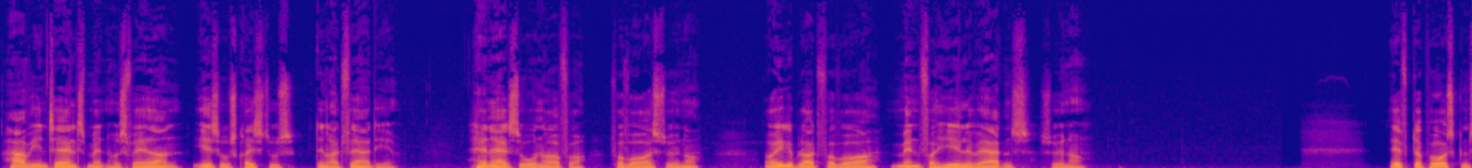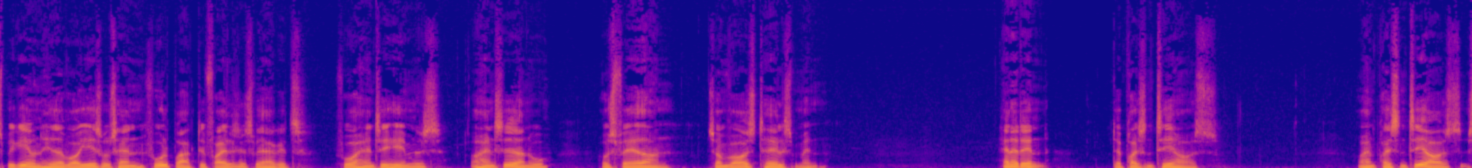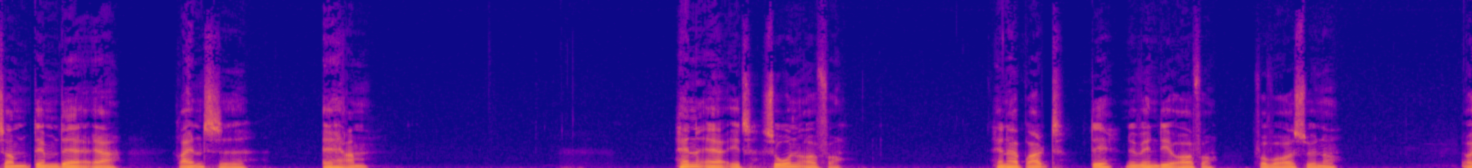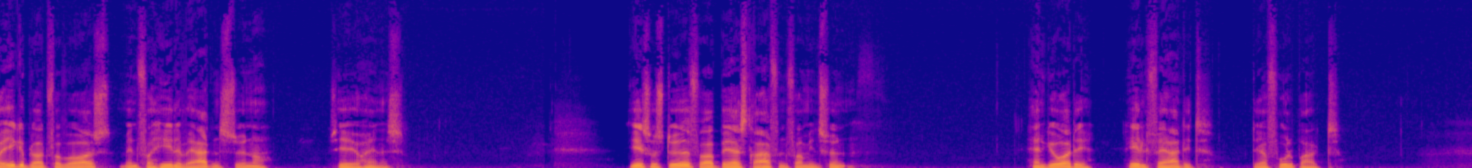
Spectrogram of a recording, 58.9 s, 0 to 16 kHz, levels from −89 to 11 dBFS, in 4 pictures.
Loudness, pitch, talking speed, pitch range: -20 LUFS, 115 Hz, 110 wpm, 100-130 Hz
